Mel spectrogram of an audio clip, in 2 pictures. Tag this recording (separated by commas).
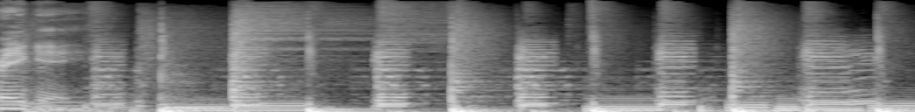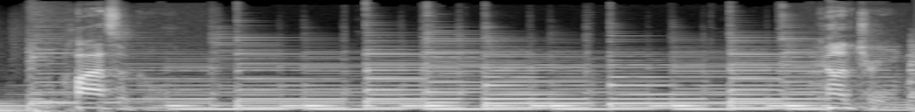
Plucked string instrument, Musical instrument, Speech, Guitar, Electric guitar, Music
